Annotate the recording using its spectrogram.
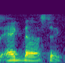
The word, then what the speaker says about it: agnostic: Gnostic is the Greek root for knowledge, and whenever you put an A, Gnostic with a silent G in the front, by the way. – Right, right. – kind of like gnome.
